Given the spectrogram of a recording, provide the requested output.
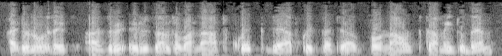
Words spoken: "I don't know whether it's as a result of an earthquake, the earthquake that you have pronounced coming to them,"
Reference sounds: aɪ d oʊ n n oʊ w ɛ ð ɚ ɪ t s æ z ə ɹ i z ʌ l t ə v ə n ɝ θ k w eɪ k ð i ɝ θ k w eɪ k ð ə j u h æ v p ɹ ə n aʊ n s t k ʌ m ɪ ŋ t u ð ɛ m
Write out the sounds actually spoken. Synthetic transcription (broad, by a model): aɪ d oʊ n n oʊ w ɛ ð ɚ ɪ t s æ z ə ɹ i z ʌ l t ə v ə n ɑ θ k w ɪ k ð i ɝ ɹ k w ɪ k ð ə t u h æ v p ɹ ə n aʊ n s t k ʌ m ɪ ŋ t u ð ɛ m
